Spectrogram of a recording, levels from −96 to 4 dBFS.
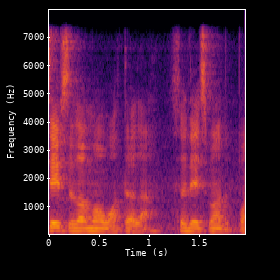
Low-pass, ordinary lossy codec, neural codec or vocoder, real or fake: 7.2 kHz; none; none; real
